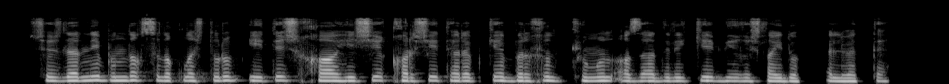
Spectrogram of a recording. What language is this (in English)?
Uyghur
